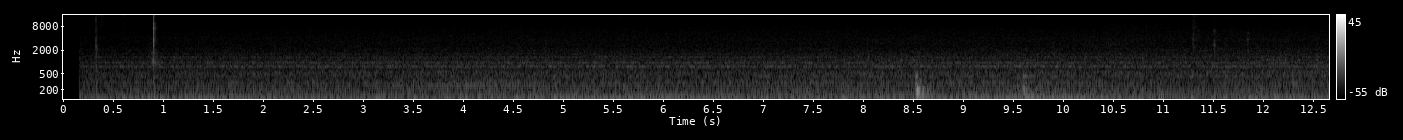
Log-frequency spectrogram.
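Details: 2024 Volkswagen Jetta SE at idle: quiet steady idle, then two sharp knocks about a second apart, recurring roughly every 35-45 seconds; intermittent double knock, cause not yet found.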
